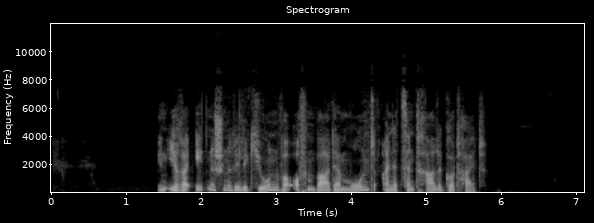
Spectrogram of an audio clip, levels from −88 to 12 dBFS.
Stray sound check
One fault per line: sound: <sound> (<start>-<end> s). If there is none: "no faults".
no faults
